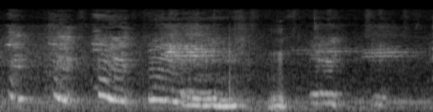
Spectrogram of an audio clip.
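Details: Ramu, a pet Labrador, answers in a little voice when asked indoors if he is hungry and wants food. He gives a string of high whines that slide downward, some long and drawn out, with a woman's voice nearby.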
